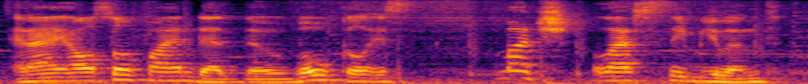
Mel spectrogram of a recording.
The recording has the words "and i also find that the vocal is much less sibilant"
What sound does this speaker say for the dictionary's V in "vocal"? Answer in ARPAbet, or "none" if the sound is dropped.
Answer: V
